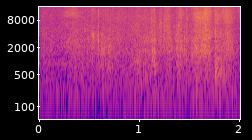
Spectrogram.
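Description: Soft handling noise of a MindShift Gear rotation180 Pro camera backpack being lifted and set onto a wooden table: fabric rustling with a few light knocks, busier and a little louder in the second half.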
